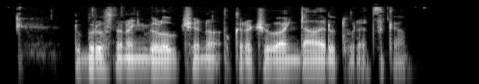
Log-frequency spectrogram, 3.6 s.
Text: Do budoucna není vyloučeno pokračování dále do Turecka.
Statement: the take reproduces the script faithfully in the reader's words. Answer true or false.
true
